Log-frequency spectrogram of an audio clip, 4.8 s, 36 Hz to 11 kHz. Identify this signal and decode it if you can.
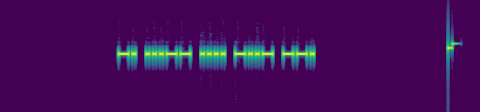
Morse code, heard as a keyed tone, about 36 wpm, 700 Hz. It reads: N3HXG
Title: USA Call Signs - 5 Characters - 2x Character Spacing - 35wpm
